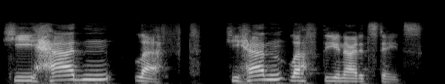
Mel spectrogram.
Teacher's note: when you have an N, T, and L, those kind of all mix together. And because of that, we're really going to leave out the T.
